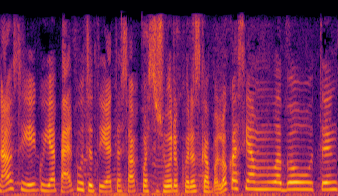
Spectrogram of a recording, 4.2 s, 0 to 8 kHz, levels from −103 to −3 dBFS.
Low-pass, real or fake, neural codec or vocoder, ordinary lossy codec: 7.2 kHz; real; none; AAC, 48 kbps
